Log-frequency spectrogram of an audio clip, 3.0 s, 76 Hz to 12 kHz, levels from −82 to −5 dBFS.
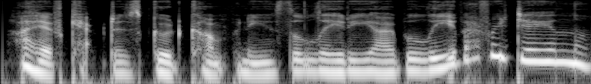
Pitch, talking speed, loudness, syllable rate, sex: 195 Hz, 325 wpm, -18 LUFS, 8.2 syllables/s, female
